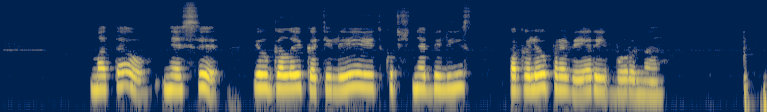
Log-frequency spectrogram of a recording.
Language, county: Lithuanian, Kaunas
